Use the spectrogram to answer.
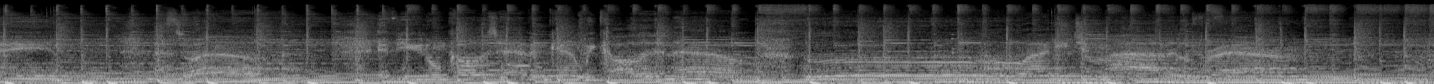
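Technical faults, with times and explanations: Nothing here stands out as a technical fault; the whole thing sounds fine from beginning to end.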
